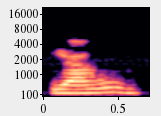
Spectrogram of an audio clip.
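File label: "yahoo", Nigerian Pidgin, female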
